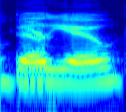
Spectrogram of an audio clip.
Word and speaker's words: Bilyeu: I never pronounce her name right. Oh, Bilyeu.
